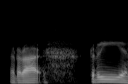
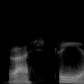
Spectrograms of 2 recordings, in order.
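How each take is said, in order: First: राष्ट्रीय split around retroflex sh; wrong heavy sh. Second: राष्ट्रीय as "raastriya"; lighter sibilant. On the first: Teacher showing the error, राष्ट्रीय with heavy sh. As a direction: hold the sh in राष्ट्रीय. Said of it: "नहीं होता". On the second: Teacher correcting it, राष्ट्रीय with light s. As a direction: say राष्ट्रीय joined, s-like. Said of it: "होता है". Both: Shown as a demonstration.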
